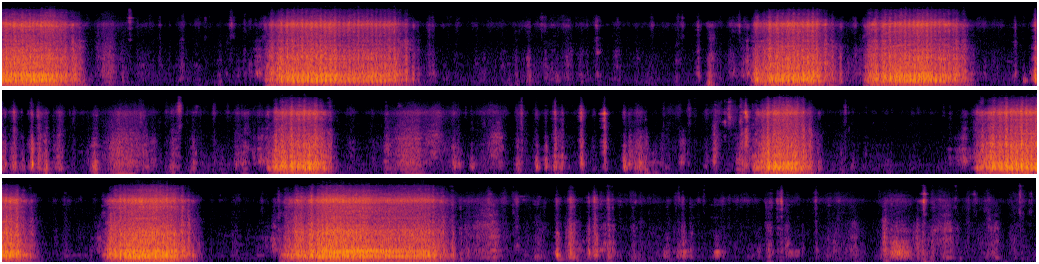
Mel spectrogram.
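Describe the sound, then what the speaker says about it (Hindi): A sewing machine stitches a zipper onto a lehenga in repeated bursts of a few seconds each, separated by pauses. The machine sounds close and steady, with no talking. "तो इस तरह से हम इसमें सिलाई चलाएंगे"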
